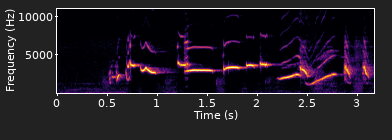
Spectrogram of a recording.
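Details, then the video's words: Oriental magpie-robin singing a brief phrase of sweet level whistles followed by steep rising slurs and a final trill, loud and close. "THE BIRD COPSYCHUS SAUCARIS VOICES MUCH LONG LIKE IN NATURE!"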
